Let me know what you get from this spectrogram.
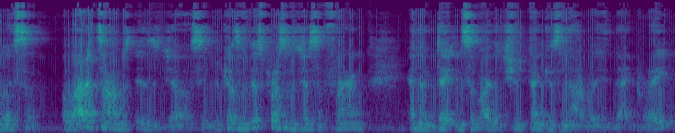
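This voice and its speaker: A man's voice: mid-range voice, vocal fry. A man hosting a solo podcast, giving an informal, blunt and emphatic opinion monologue that repeats its points, with an echo effect on his voice. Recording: echo effect, faint background noise.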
